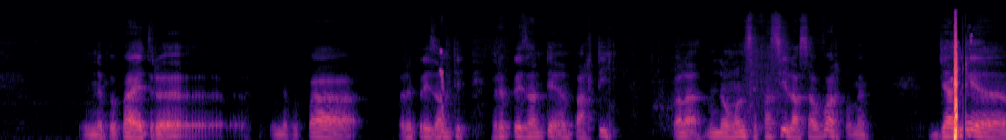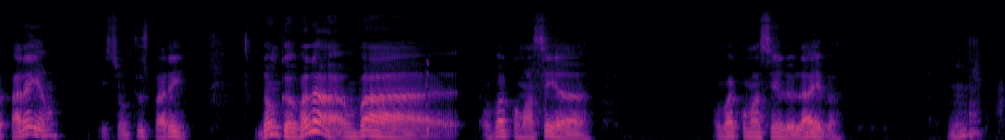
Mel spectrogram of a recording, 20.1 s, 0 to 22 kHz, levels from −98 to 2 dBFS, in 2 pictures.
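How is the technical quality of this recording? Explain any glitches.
The recording has two clear technical problems: a lasting level drop early on and four short decoding glitches.

From 1.81 s to the end, the level falls abruptly by about 6 dB. This is likely a channel dropout: one stereo channel is lost, so after mono summing only half of the shared signal remains, and anything carried only by the missing side vanishes. On a waveform the envelope steps down to roughly half its height at that instant and stays there. A spectrogram shows every band dimming together.

Corrupt frames were decoded at 4.40–4.44 s, 6.11–6.14 s, 9.51–9.72 s and 14.32–14.35 s. Damaged bits in compressed frames were played through, so misread gains and codes put energy at the wrong frequencies for the length of each frame. These sound like chirps or blips. The one at 9.51 s is the longest and loudest, spanning several frames and peaking near −10 dBFS. 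The one at 6.11 s is very faint. On a spectrogram each appears as a short blocky patch of misplaced energy, and the 9.5 s event also shows as a visible spike in the waveform.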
